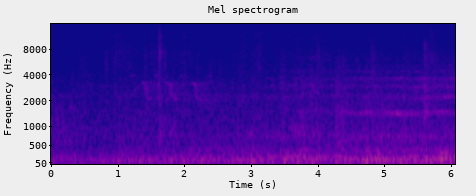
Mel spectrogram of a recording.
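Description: Sydney Trains Tangara (T set) electric train approaching the station, a low rumble growing steadily louder, with a thin steady whine joining about two-thirds of the way in. A few short bird chirps about a second and a half in.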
